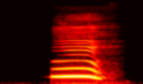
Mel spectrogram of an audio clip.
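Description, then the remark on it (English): A person yawns once: a short, steady voiced tone that sags downward in pitch and fades out, with silence around it and no talking. “Made myself yawn again.”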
